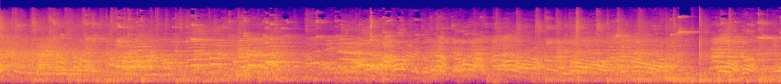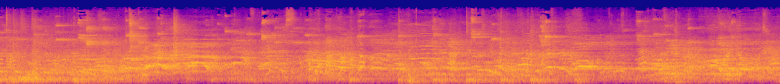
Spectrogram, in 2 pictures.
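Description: Basketball game in a gym: a ball bouncing on the hardwood court and sharp knocks of play, under many overlapping voices of players and spectators calling out, all echoing in the large hall.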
